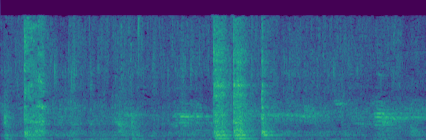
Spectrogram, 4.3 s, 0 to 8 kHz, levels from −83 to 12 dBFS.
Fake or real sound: real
